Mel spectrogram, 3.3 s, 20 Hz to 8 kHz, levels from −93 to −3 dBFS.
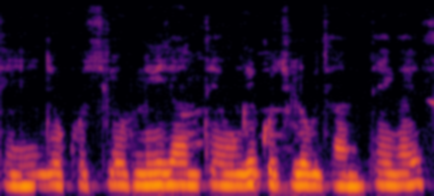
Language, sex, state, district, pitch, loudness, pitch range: Hindi, male, Uttar Pradesh, Etah, 130 Hz, -32 LUFS, 125-135 Hz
